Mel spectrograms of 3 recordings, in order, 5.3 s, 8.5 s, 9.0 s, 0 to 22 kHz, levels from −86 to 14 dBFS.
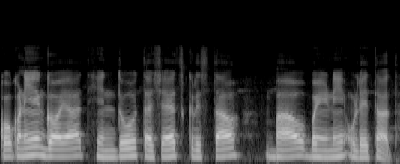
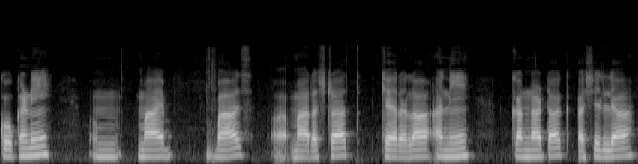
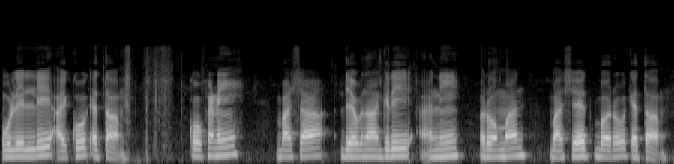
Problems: constant background noise, background conversations at intervals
